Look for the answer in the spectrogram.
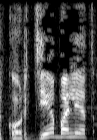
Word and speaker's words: corps de ballet: В словарях Ушакова и Ожегова, кстати, подчеркивается именно французский источник указанием, что нужно произносить «д». То есть пишется «corps de ballet», а произносится «д».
